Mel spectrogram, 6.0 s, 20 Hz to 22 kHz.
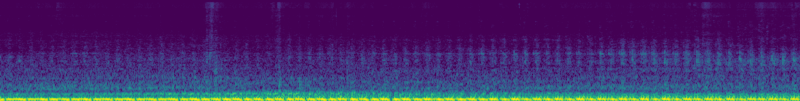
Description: Hello guys, does anyone recognize this knocking sound that my car is making? It is a 2010 Ford Mustang GT. I have been told it could be rod knock/ lifter tick?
